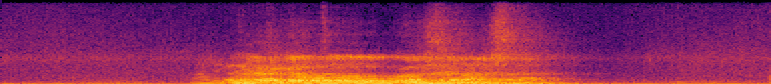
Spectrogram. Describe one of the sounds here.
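A group of men call out together, loud, in an echoing hall.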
